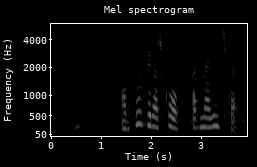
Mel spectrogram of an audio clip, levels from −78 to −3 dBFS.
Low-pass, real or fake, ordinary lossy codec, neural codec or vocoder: 5.4 kHz; fake; none; codec, 16 kHz in and 24 kHz out, 2.2 kbps, FireRedTTS-2 codec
